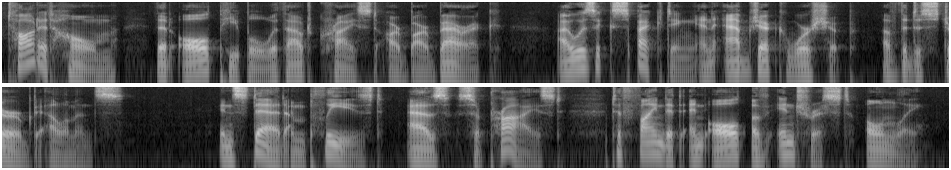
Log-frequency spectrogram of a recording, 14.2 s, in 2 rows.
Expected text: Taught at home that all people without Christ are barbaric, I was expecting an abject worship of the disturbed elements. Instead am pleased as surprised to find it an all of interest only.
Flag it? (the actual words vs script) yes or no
no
